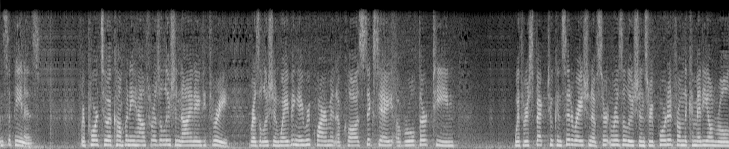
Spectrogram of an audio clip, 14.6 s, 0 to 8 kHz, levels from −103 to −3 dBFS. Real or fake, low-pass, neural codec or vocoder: fake; 7.2 kHz; codec, 16 kHz, 0.4 kbps, LongCat-Audio-Codec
